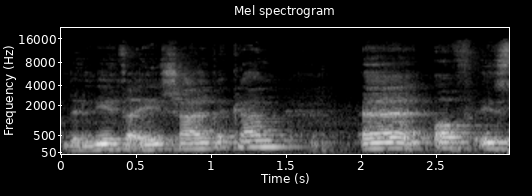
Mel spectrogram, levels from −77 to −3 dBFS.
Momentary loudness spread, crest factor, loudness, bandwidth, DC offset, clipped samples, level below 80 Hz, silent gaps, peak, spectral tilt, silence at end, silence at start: 7 LU; 14 dB; -26 LUFS; 15.5 kHz; under 0.1%; under 0.1%; -68 dBFS; none; -10 dBFS; -6 dB/octave; 0 s; 0 s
